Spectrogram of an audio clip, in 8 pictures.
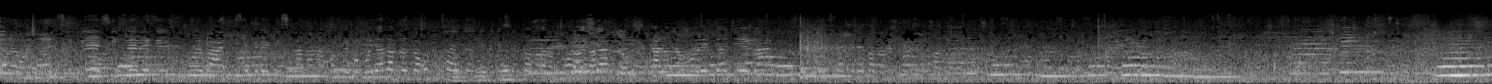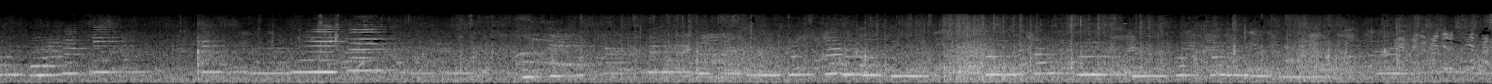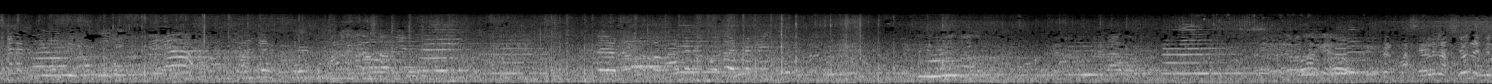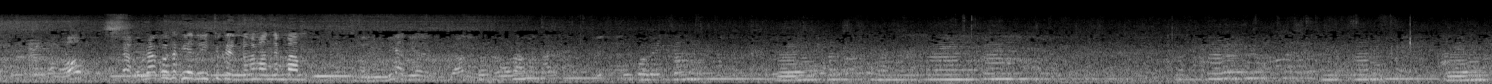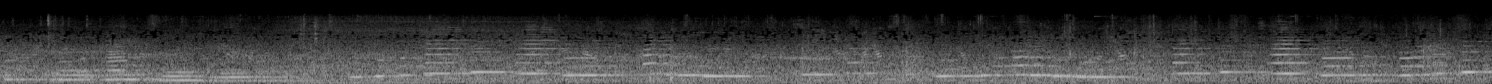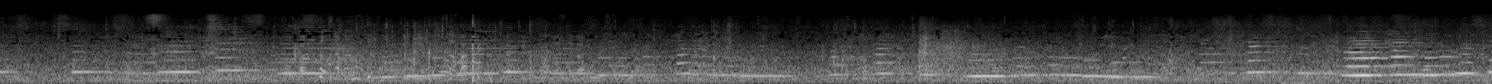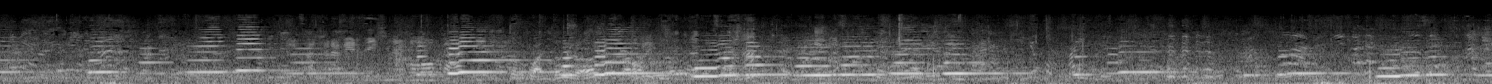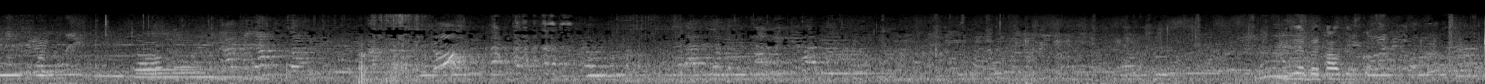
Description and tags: street ambience, with a street musician playing saxophone, and voices talking in Spanish. Olympus LS10 recorder internal mics. Recorded in Avenida de la Constitucion, Seville, Spain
